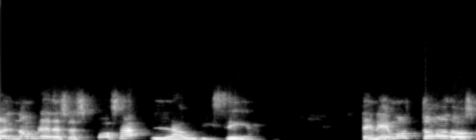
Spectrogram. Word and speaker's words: Laodicea: nombre de su esposa Laodicea. Tenemos todos, porque a mí también me pasa, Dalia, de decir la Odisea, pero es un nombre propio, la Odisea. Yo tuve que trabajar duramente para poder pronunciarlo corrido.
